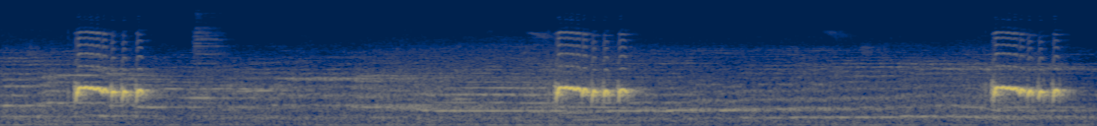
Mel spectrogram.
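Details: Zebra dove of a local strain singing nonstop to spur other doves: three repeated coo phrases, each a sharp starting note trailing into quick throbbing pulses, several seconds apart over a quiet steady background.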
